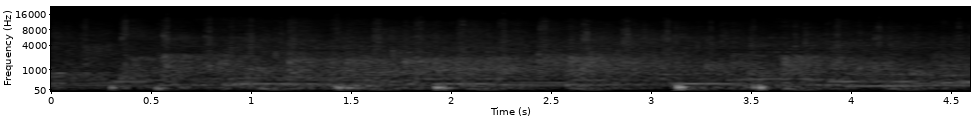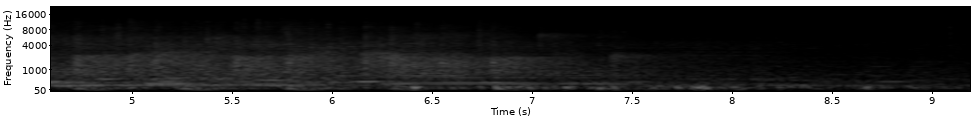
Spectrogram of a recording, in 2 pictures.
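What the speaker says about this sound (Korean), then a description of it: "저희 큰 박수로 환영하겠습니다." Audience at a university talk event applauding to welcome a speaker, sustained moderate clapping that gradually fades out over several seconds, with a couple of sharper claps standing out.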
